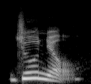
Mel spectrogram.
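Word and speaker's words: giugno: Tapi sebutan dia senang a. Junior. Junior as if kalau ada I kat sini junior. Okey. Dia bukan jugo. Bukan jun ya junior.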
